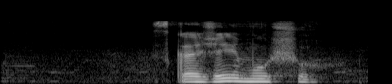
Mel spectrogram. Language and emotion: Russian, neutral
